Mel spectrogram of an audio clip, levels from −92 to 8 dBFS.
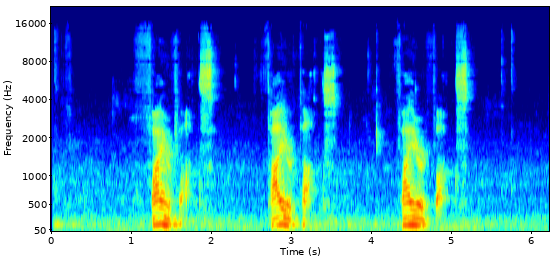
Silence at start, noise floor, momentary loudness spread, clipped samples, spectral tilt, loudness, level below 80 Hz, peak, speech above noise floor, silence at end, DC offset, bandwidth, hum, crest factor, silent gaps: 0.05 s; -44 dBFS; 21 LU; under 0.1%; -6 dB/octave; -18 LUFS; -46 dBFS; -2 dBFS; 28 dB; 0.9 s; under 0.1%; 13.5 kHz; none; 18 dB; none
